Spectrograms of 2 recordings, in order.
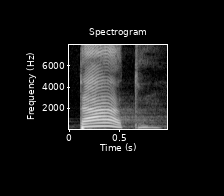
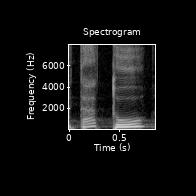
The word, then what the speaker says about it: tatu: Tato, Tato. Mas o nome é Tato? Não, é tatu. Então, como é que fica correto? Tatu, tatu. Então, o tu é a sílaba mais forte.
